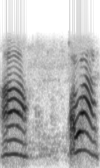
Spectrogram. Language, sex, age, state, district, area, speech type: Assamese, female, 60+, Assam, Nalbari, rural, conversation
